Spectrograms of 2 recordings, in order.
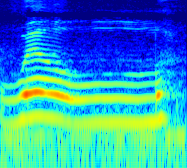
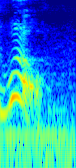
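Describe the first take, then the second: First: The final L sound is drawn out, doubled. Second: The final L sound is said only once. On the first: The speaker calls it wrong. "Will is not will" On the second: The speaker calls it right. "it's will"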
